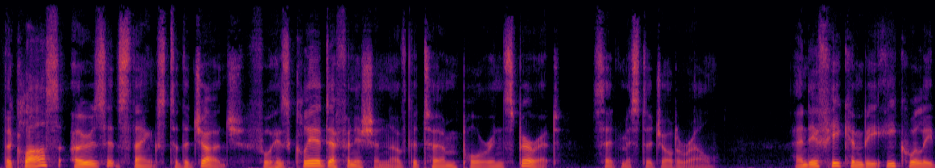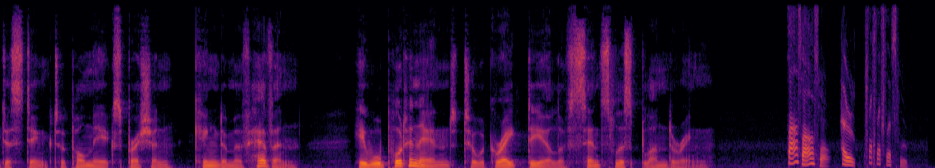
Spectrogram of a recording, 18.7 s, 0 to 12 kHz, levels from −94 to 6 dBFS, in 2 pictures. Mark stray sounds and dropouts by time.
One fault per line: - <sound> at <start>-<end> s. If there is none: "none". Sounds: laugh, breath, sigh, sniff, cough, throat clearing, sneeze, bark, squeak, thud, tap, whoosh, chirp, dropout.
- chirp at 17.2-18.5 s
